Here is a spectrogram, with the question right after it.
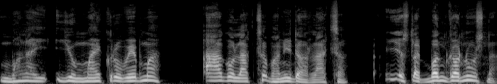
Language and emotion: Nepali, fearful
